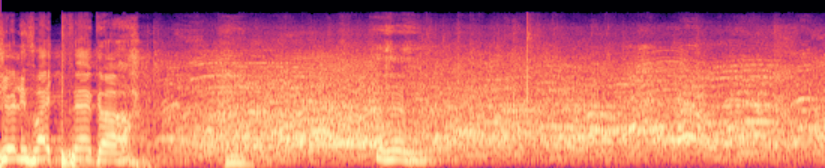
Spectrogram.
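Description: A crowd cheers and shouts in response.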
